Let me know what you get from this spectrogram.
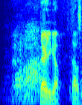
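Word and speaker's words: MIMWAR!: Memoir. All right, so all together. Memoir. You got to give it the oomph at the end. Memoir.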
